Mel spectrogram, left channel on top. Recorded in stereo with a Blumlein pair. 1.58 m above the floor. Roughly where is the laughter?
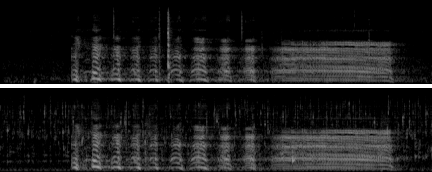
Ahead.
